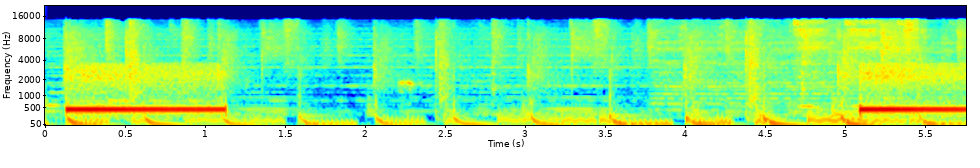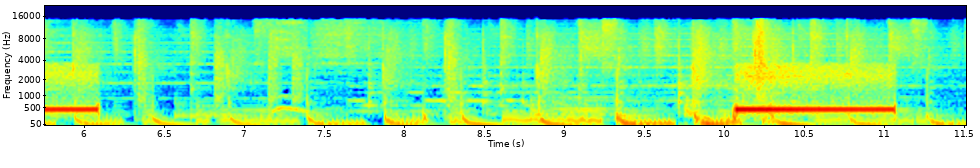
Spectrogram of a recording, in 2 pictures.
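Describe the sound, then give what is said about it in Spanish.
Telephone tones from a number being dialed on a private line: three long, steady, loud tone bursts roughly five seconds apart, with a busy rhythmic background running underneath the whole time. “Marquemos por línea privada, ¿no? A ver, ahí te voy.”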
